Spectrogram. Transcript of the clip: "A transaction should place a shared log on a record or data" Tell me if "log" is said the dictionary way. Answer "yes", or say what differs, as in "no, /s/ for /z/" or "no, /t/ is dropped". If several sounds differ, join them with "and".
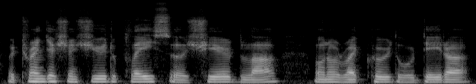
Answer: no, /ɡ/ is dropped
